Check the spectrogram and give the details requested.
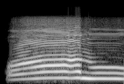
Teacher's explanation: कौफ मोटा और मुंह खींच के वक़्फ़ कर देंगे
